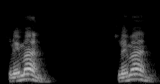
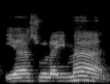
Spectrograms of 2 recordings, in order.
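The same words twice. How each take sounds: First: "Sulaiman" quick with no vowel lengthening; Indonesian short call. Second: "Ya Sulaiman" with the long a drawn out slowly. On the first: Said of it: "kalau kita nggak ada tuh". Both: Shown as a demonstration.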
